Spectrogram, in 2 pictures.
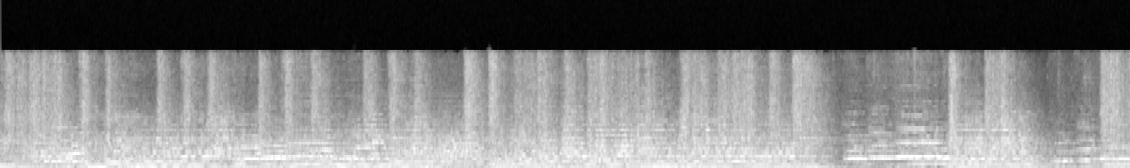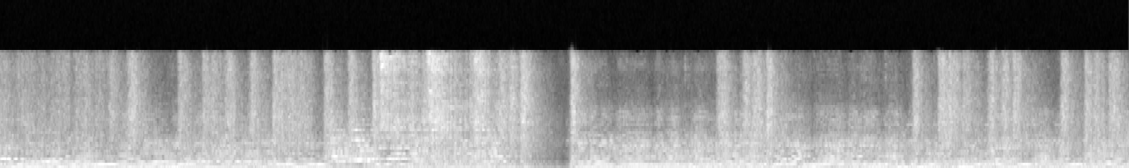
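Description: High school symphonic band playing a march, brass to the fore over woodwinds and percussion. The music briefly thins out twice near the middle, and a short break just before three-quarters through is followed by the full band coming back in.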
